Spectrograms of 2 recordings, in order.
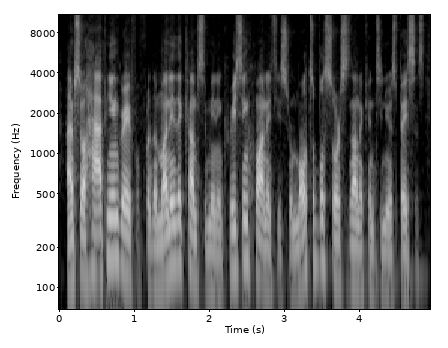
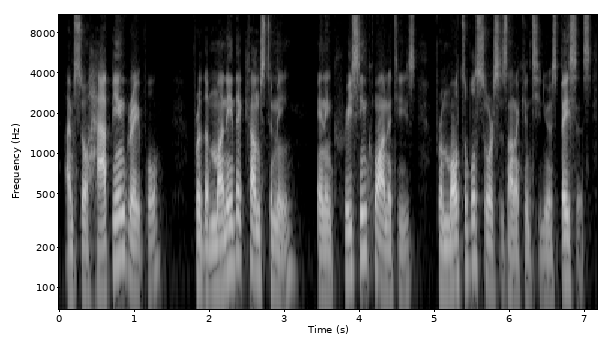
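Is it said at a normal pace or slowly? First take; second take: normal; slowly. First: It is said at a normal pace. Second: It is said slowly.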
